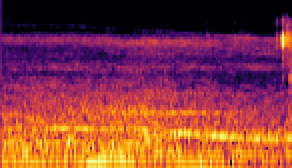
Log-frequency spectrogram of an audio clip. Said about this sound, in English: Y'all hear, I'm sure you could hear like semi-trucks and, you know, fucking all this shit in the background, so.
